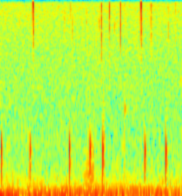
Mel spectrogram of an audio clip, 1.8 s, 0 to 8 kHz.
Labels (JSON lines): {"label": "biophony, knock croak", "recorder": "SoundTrap 300"}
